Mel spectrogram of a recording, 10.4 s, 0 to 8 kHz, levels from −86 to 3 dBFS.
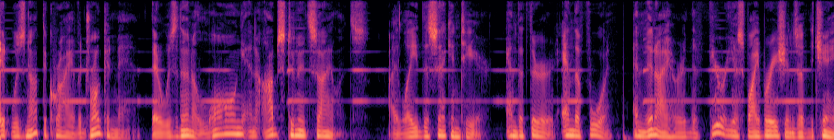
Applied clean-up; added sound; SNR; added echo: neural mask model RNNoise.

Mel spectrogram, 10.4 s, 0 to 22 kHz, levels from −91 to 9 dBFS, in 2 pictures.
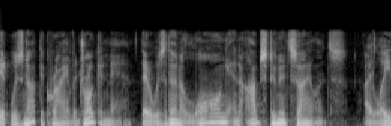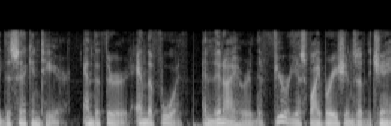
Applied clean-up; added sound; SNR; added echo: none; none; none; none.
